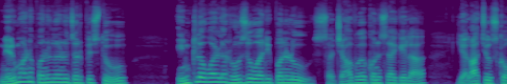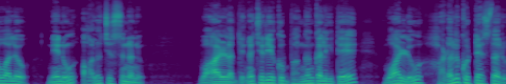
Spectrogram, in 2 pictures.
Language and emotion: Telugu, fearful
